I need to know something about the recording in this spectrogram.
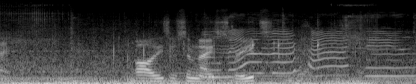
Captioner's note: pat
